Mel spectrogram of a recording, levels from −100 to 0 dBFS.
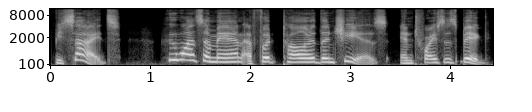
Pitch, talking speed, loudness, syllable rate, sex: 230 Hz, 205 wpm, -18 LUFS, 5.1 syllables/s, female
